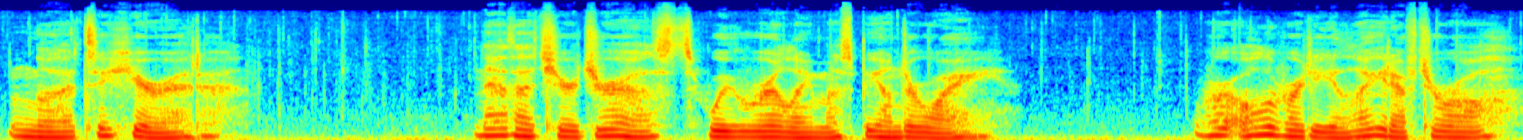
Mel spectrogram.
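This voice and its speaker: Here a woman's low-sitting voice, captured in a dry recording, gently reassures the listener as a teasing, doting evil lamia queen. The ASMR roleplay offers intimate personal attention, delivered in soft, unhurried, near-whispered murmurs with formal wording.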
